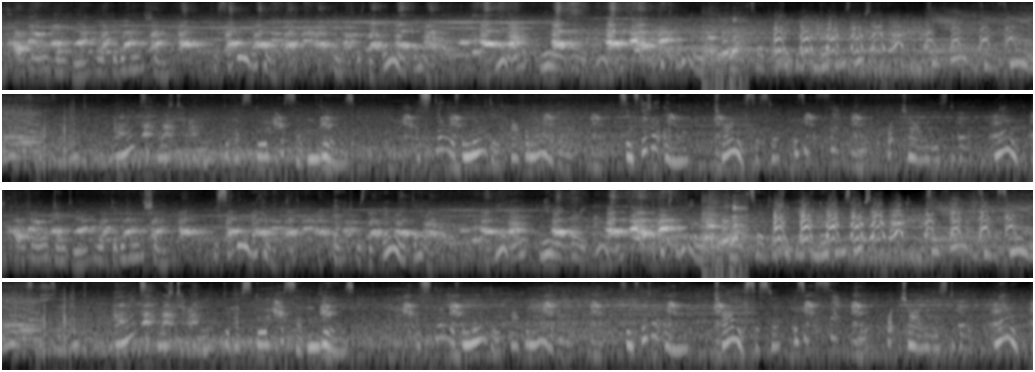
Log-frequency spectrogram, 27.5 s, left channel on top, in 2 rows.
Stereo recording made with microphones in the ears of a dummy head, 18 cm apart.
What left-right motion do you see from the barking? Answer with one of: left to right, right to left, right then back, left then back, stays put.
left to right.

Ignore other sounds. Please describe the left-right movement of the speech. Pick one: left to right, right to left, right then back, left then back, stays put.
left then back.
